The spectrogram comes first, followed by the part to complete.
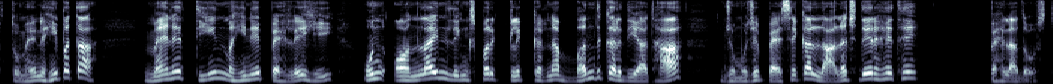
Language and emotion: Hindi, surprised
